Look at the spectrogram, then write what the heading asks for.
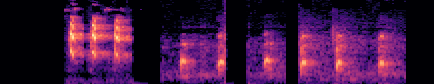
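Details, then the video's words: A raspy three-note burst, then six mellow, evenly spaced clucking kek notes from a common moorhen. The calls are clean, with no other sound. "SUARA BURUNG MANDAR/PELAN/MANDAR BATU/MOORHEN/GALLINULA CHLOROPUS"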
